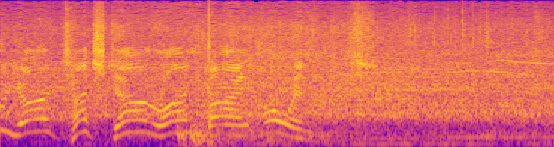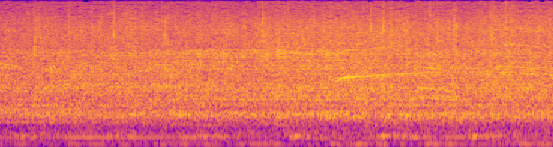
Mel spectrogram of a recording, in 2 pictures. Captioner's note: cheers and applause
